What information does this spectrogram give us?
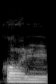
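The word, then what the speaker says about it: כָּל: But you see kamat, but you pronounce O. For example, so if we say this is an A, kamat is supposed to be an A, but now the rules of grammar say that we must pronounce this as an O.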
